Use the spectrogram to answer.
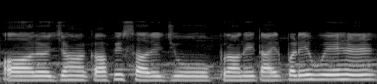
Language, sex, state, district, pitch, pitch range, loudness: Hindi, female, Punjab, Kapurthala, 195 Hz, 190-225 Hz, -14 LUFS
